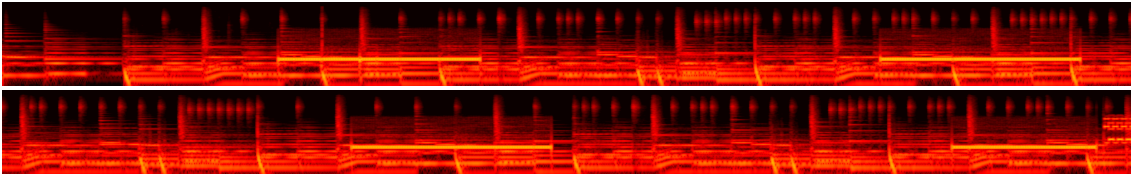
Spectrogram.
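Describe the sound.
Ringback tone of an outgoing telephone call waiting to be answered, heard as four evenly spaced ring bursts roughly six seconds apart over a steady tonal background.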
